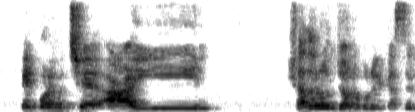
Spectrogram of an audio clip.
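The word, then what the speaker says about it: عين: এরপরে হচ্ছে আইন। সাধারণ জনগণের কাছে বা আপনাদের কাছে সবচেয়ে কঠিন যে হরফটা লাগে, আইন। গলাতে একটু চাপ দিয়ে বের করতে হয়, আইন, হলকের মাঝখান থেকে।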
